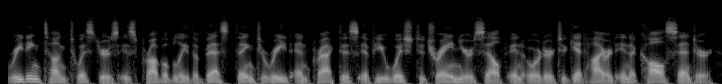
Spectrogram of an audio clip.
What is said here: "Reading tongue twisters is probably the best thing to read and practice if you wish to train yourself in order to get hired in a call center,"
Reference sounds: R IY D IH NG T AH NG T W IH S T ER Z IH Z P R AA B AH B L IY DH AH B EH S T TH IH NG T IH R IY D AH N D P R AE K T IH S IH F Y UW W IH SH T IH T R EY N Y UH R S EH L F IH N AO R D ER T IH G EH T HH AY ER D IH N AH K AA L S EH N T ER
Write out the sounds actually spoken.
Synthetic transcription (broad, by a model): R IY D IH NG T AH NG T W IH S T ER Z IH Z P R AA B AH B L IY DH AH B EH S T TH IH NG T IH R IY D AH N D P R AE K T IH S IH F Y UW W IH SH T IH T R EY N Y UH R S EH L F IH N AO R D ER T IH G EH T HH AY ER D IH N AH K AA L S EH N T ER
